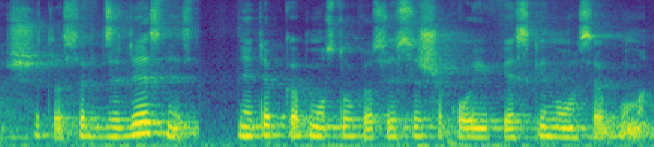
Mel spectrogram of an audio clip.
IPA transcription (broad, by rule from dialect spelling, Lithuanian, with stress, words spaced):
ˈʃɨtɐs ɪr d͡zʲɪˈdʲæːsʲnʲeːs nʲɛ ˈtʲɛp kɐp ˈmuːs ˈtoːkʲoːs ɪʃʲsʲɪʃɐˈkoːjiː pʲiɛsʲkʲiːˈnuɔsʲɛ ˈbuːnɐ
